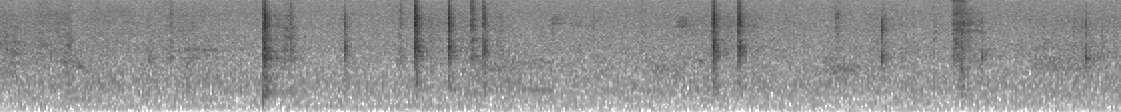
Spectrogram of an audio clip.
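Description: Irregular sharp clicks and light taps of hands working a storm window and its fittings free at an upper window, about a dozen over a few seconds, the loudest about a second in.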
